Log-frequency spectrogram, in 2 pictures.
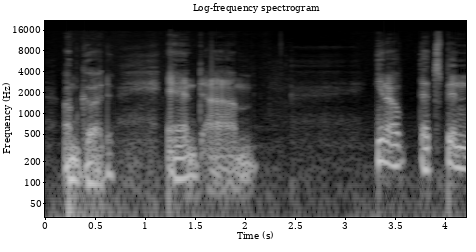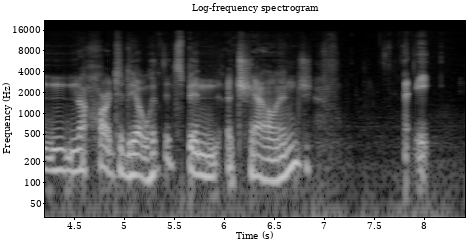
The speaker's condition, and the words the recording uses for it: Spasmodic dysphonia. Spasmodic dysphonia is a condition where the vocal cords don't come together properly, and then it just creates a host of problems with a voice.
